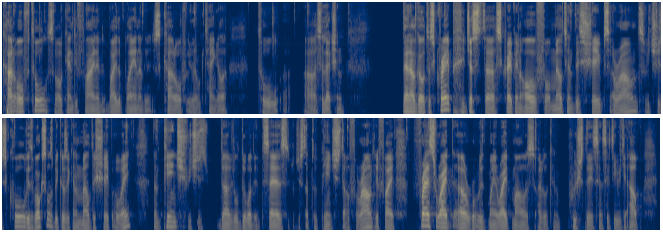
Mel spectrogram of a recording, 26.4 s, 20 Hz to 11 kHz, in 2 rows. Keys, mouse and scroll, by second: 1.1 right click, 1.7 alt+click, 2.7 click, 4.0 e, 5.4 alt+middle click, 5.7 alt+click, 6.6 click, 9.3-11.8 drag, 12.0 ctrl+z, 13.0-15.6 alt+drag, 15.6 ctrl+z, 16.1-20.7 drag, 20.7 alt+middle click, 20.9 alt+click, 21.4-25.7 right drag, 25.7-26.3 drag.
